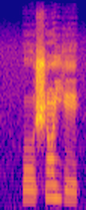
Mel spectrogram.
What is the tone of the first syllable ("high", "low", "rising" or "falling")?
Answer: low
